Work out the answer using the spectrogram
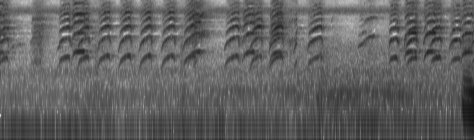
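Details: Backyard lorikeets, two birds visiting during a barbecue lunch, keep up a lively chatter of repeated arched whistled notes in quick rhythmic bursts; a short louder sound comes at the very end.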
